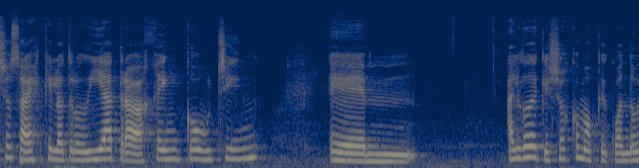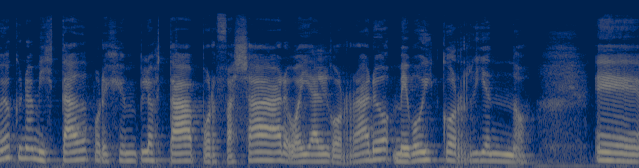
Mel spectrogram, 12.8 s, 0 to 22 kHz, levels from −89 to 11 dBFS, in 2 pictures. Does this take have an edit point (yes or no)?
no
